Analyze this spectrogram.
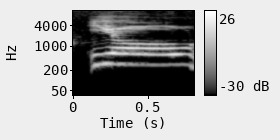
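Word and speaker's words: you: À, yêu, đúng rồi. Không có chữ O nhưng mà chúng mình vẫn phải mặc định trong đầu là nó có chữ O nhé.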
